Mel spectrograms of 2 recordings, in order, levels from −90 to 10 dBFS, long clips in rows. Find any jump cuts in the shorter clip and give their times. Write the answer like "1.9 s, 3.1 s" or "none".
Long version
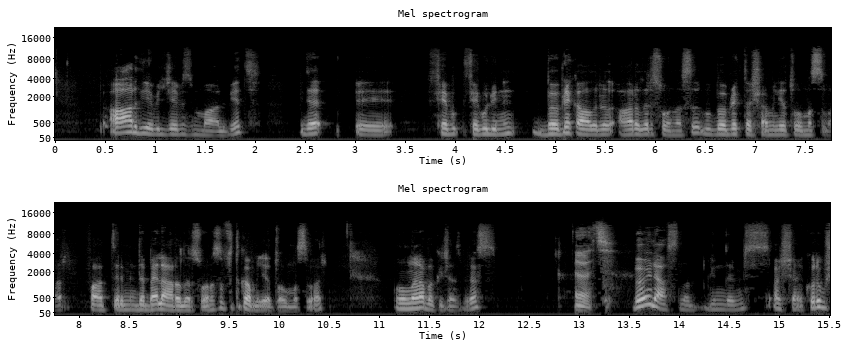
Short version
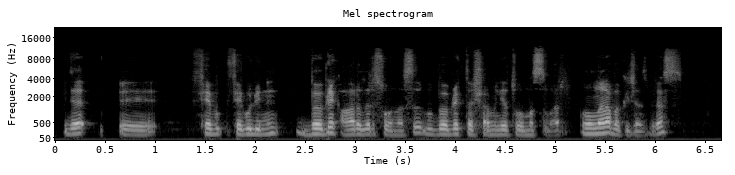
2.8 s, 5.1 s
